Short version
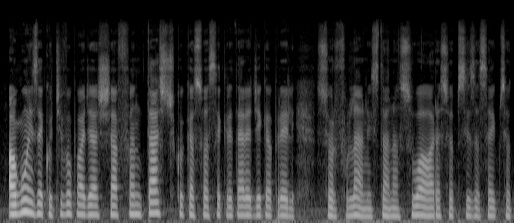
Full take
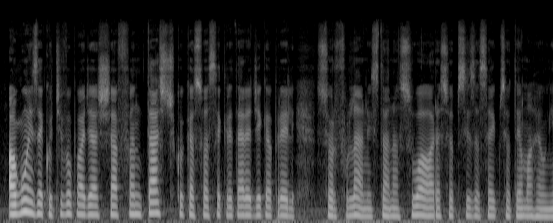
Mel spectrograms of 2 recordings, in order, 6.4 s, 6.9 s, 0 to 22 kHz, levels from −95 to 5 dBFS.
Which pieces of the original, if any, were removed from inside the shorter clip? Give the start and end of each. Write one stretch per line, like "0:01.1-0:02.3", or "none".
none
